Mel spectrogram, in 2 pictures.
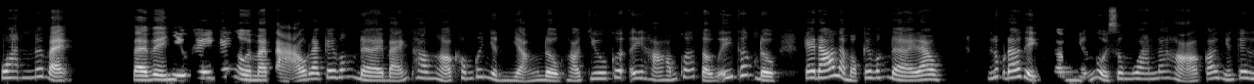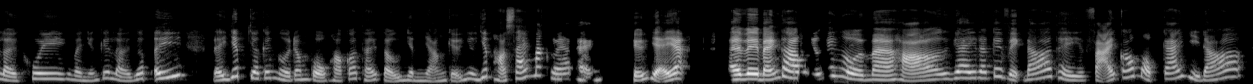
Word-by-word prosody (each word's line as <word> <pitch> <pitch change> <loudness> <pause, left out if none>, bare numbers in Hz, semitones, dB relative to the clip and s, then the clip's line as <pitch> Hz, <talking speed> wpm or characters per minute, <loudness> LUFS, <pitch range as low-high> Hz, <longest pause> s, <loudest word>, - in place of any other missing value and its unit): quanh 310 +1 -2
đó 365 +1 -4
bạn, 180 - +4 0.6
tại 205 -1 +7
vì 220 0 +4
nhiều 210 -2 +3
khi 290 - +4
cái 365 +1 -6
người 220 -3 +2
mà 200 -1 +3
tạo 200 +4 +1
ra 260 +2 +2
cái 325 +4 -1
vấn 335 -2 -7
đề 190 -5 +1
bản 175 - -4
thân 290 0 -5
họ 240 - -1
không 285 -1 -8
có 350 - -7
nhìn 220 - -5
nhận 175 +3 -5
được, 175 -2 +3
họ 175 -2 -4
chưa 270 +5 -4
có 320 +3 -3
y 280 +2 -2
họ 200 -9 -6
hổng 205 +4 -8
có 340 +2 -6
tự 170 -1 0
ý 345 - -2
thức 420 +4 -5
được 185 -3 +4 0.3
cái 310 +1 +4
đó 315 +5 +6
là 395 - +1
một 185 -4 -3
cái 305 - -3
vấn 315 +1 -7
đề 195 -6 +1
đâu. 225 +1 +1 0.4
Lúc 295 +3 -8
đó 320 +4 +2
thì 190 - +2
cần 195 0 -4
những 175 -2 -9
người - - 0
xung 270 +3 -4
quanh 260 0 -5
đó 295 - -9
họ 250 - -2
có 265 +9 -4
những 230 -6 -7
cái 300 0 -1
lời 205 -11 -1
khuyên 260 -2 -1
và 195 - -5
những 175 +3 -10
cái 290 - -5
lời 175 -11 -6
góp 260 +2 -4
ý 340 +10 +3 0.3
để 190 - +1
giúp 360 - -1
cho 285 -3 +1
cái 295 +1 -4
người 215 -10 -3
trong 220 +1 -5
cuộc 160 -1 0
họ 165 -2 -4
có 260 +7 -6
thể 195 -7 -6
tự 145 - -3
nhìn 185 -3 -7
nhận, 160 +1 -9
kiểu - - -6
như, 250 +2 -5
giúp 345 - -3
họ - - -1
sáng 290 +7 -1
mắt 415 0 +3
ra 250 -2 -1
á 250 - -4
bạn, 200 -4 -2 0.4
kiểu 195 +3 +1
vậy - - +6
á. - - +4 0.4
Tại 225 +2 +8
vì 245 0 +11
bản 225 +4 +6
thân 305 -5 +7
những 485 - -4
cái 400 - -2
người 260 -10 +4
mà 215 0 +3
họ 195 +3 +3
gây 290 +3 +1
ra 295 -1 0
cái 365 +5 -5
việc - - -3
đó 290 +10 -1
thì 205 - -3
phải - - +1
có 330 +2 -2
một 375 - -3
cái 270 +6 -1
gì 195 - -4
đó 275 - -3
250 Hz, 260 wpm, -19 LUFS, 195-300 Hz, 0.6 s, vì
